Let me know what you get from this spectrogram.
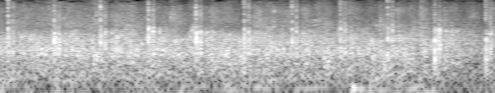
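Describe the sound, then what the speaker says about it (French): Audience at a colloquium on ethics and management clapping steadily for a speaker, a dense, even patter of many hands filling the room throughout. "Il faut l'applaudir"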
